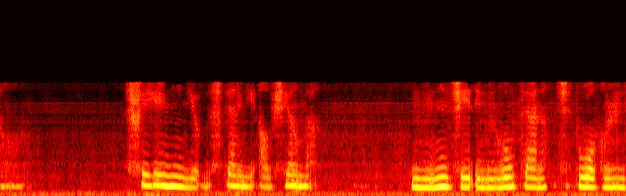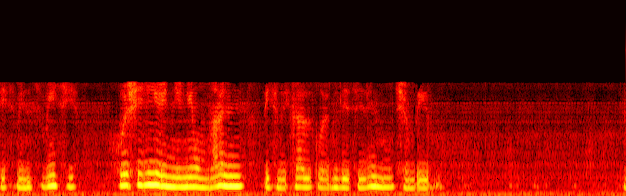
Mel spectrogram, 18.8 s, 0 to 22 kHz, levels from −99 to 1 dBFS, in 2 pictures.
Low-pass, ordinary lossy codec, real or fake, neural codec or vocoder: 7.2 kHz; AAC, 16 kbps; fake; autoencoder, 22.05 kHz, a latent of 192 numbers a frame, VITS, trained on many speakers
